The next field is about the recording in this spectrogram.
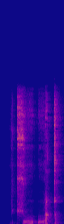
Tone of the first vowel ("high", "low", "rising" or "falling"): rising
